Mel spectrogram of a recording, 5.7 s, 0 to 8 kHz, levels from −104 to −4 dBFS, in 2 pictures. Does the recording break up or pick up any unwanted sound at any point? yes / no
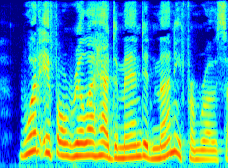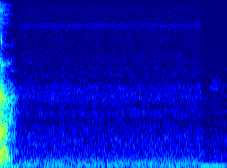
no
